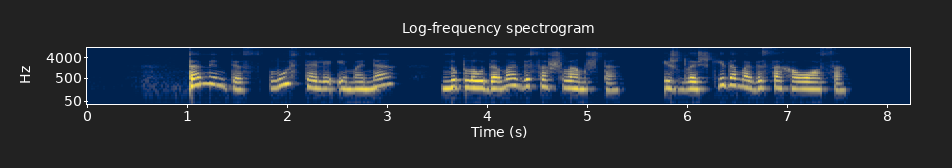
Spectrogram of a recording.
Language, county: Lithuanian, Klaipėda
